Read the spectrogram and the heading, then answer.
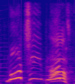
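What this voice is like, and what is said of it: Put-on London teenager accent. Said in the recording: “you sound like a London teenager, you do.”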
